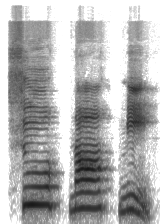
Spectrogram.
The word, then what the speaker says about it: tsunami: Tsunami. So it is a tsunami. It's a tsunami. So what the fuck did we need a silent T for?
